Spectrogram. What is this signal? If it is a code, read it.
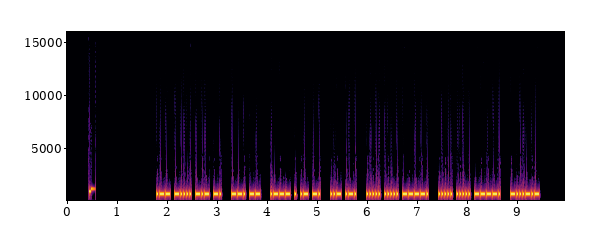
Morse code, heard as a keyed tone, about 40 wpm, 700 Hz. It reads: W6KN GM JEAN UR 559 559 <BK>
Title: SOTA QSO Practice 40wpm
